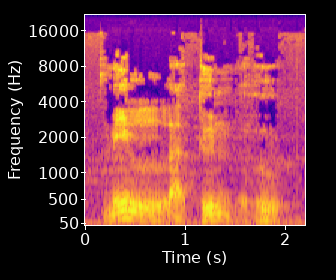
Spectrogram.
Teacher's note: Contohnya mil ladunhu, ada nun mati bertemu dengan lam, nun mati diidghamkan ke dalam lam, tetapi cara membacanya tidak berdengung, mil ladunhu, tidak mil ladunhu, tidak boleh, harus mil ladunhu. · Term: idgham bila gunnah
